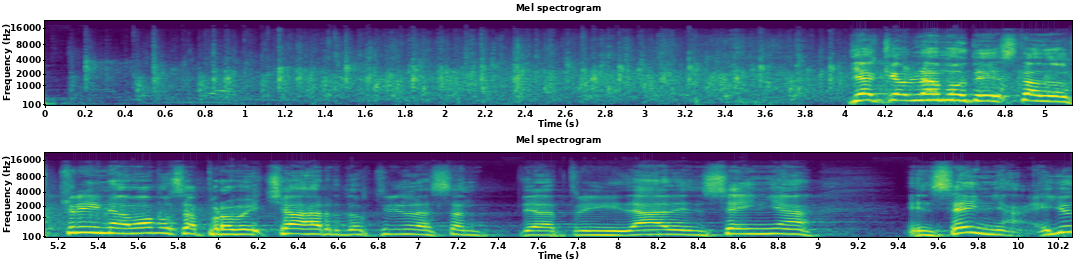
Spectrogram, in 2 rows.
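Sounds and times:
audience applause: 0.0s - 5.7s
speech: 4.0s - 10.2s.

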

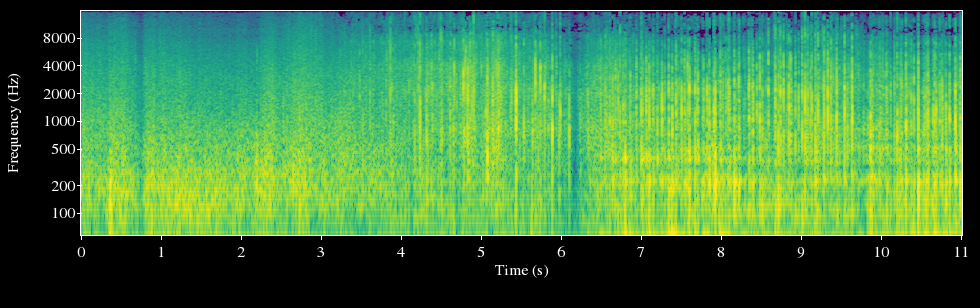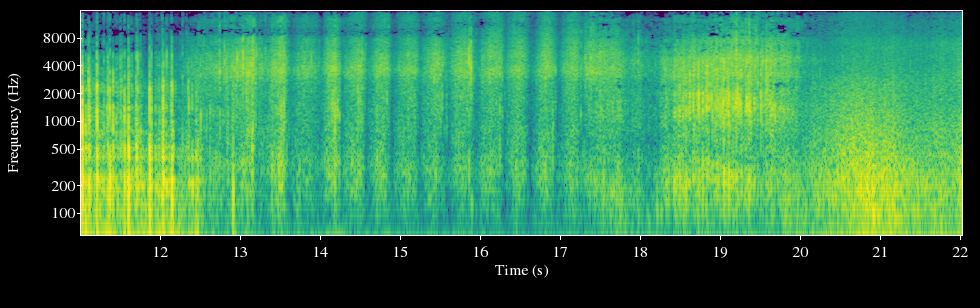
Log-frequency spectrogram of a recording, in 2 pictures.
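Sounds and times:
dense crackly rustling: 0.0s - 22.0s
scratching: 3.3s - 20.1s
quick tapping: 6.6s - 12.6s.

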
